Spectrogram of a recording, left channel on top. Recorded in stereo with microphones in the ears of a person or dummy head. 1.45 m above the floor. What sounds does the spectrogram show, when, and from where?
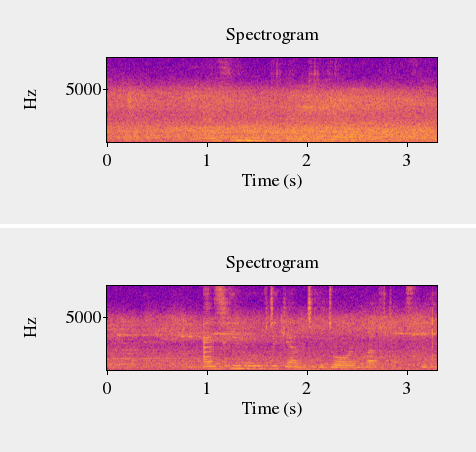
0.9 s a woman speaking: 65° right (ahead or behind), 4 m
